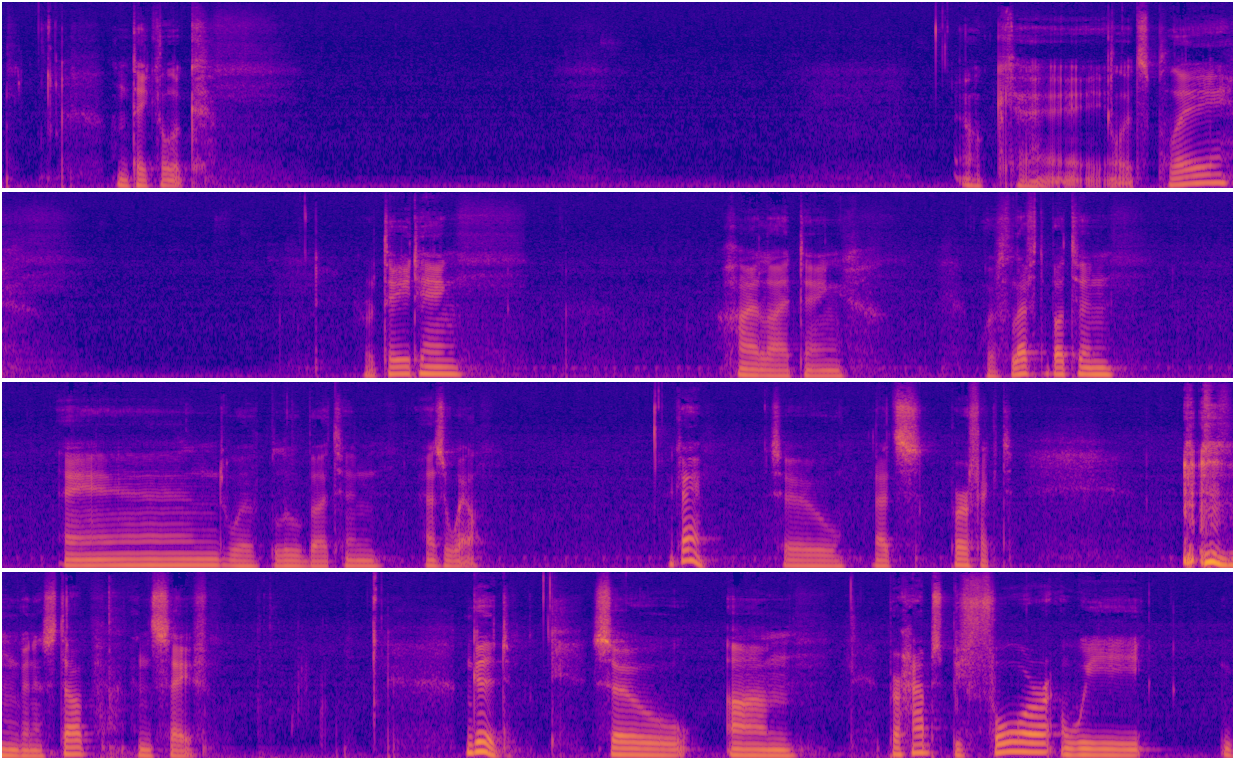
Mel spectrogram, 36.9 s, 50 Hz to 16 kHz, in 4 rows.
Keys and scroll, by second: 29.0 ctrl+s.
